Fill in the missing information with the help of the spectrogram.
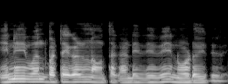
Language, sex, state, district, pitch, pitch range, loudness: Kannada, male, Karnataka, Mysore, 105 Hz, 95-115 Hz, -16 LUFS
